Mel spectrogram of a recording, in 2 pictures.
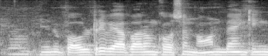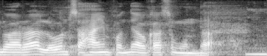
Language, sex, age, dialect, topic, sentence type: Telugu, male, 31-35, Utterandhra, banking, question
